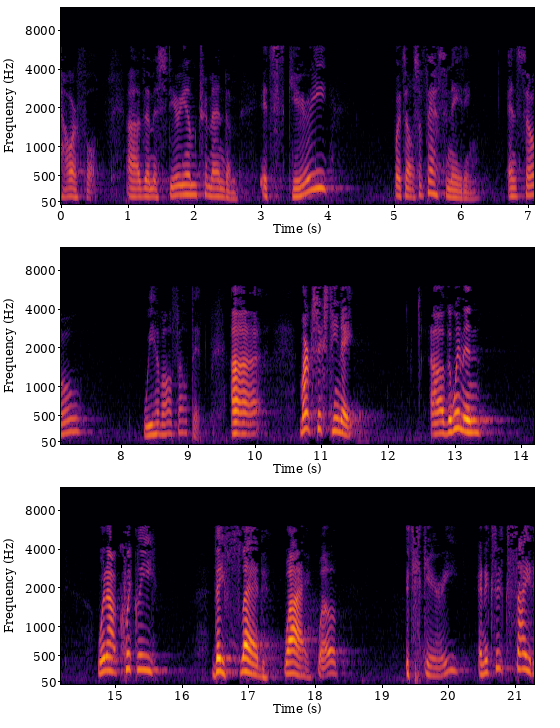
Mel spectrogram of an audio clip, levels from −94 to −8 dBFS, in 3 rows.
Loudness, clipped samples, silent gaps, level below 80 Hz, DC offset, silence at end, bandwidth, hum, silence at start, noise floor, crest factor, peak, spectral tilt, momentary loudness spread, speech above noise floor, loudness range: -36 LUFS; under 0.1%; none; -78 dBFS; under 0.1%; 0 s; 6.2 kHz; none; 0 s; -75 dBFS; 24 dB; -14 dBFS; -5.5 dB/octave; 19 LU; 40 dB; 10 LU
